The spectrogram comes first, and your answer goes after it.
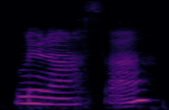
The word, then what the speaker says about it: Lughnasadh: lunasa lunasa is spelt and pronounced differently um commonly to my knowledge it is pronounced lunasa and um spelt the way i put it l l-u-g-h-n-a-s-a-d-h lunasa is on the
